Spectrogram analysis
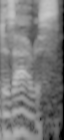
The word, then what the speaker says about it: desirous: Oh, desirous. Oop, got me. That's right. It's from based off the root word would be desire, but the way it's spelled, it made me think it's earious.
